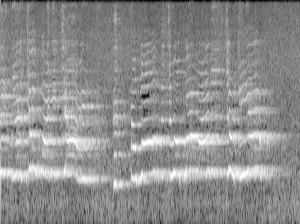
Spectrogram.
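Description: A very high-pitched, sing-song voice held in long wavering tones with no clear words. It breaks off briefly a little after two seconds in and fades near the end.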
